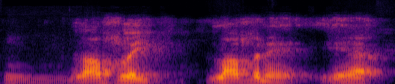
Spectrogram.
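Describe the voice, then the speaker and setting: A man's voice: mid-range voice, moderate pace, highs cut off, crowd noise. A man chatting in a friendly, easygoing way as a guest on a call. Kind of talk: casual chat.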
